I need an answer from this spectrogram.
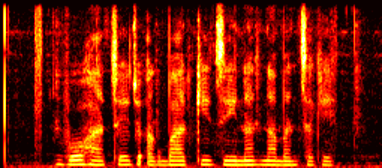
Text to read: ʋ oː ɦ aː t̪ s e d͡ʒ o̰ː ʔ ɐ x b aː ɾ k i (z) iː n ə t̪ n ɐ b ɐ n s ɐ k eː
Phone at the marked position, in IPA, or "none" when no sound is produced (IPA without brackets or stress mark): z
